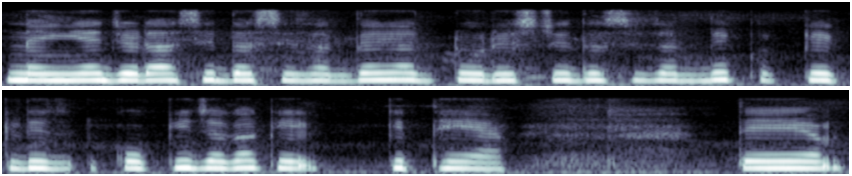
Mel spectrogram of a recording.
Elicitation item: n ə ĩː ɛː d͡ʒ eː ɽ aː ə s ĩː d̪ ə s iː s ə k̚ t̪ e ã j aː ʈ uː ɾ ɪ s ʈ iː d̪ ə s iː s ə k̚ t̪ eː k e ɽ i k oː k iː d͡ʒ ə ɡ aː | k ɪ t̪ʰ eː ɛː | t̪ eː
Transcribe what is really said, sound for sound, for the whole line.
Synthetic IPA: n ə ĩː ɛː d͡ʒ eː ɽ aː ə s ĩː d̪ ə s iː s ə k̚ d̪ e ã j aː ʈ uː ɾ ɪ s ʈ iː d̪ ə s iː s ə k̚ d̪ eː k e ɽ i k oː k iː d͡ʒ ə ɡ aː | k ɪ t̪ʰ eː ɛː | t̪ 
